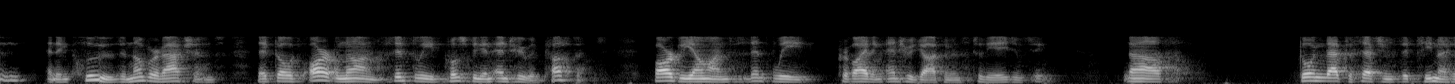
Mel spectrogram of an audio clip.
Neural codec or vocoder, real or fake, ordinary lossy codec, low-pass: codec, 16 kHz, 0.5 kbps, FunCodec, trained on LibriTTS, 25 frames a second; fake; Opus, 64 kbps; 3.6 kHz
